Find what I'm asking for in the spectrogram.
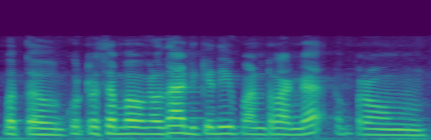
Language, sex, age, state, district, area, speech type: Tamil, female, 60+, Tamil Nadu, Erode, rural, spontaneous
